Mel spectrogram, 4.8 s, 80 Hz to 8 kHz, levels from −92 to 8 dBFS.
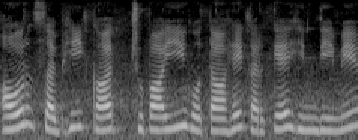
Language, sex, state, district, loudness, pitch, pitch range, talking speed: Hindi, female, Uttar Pradesh, Jalaun, -25 LUFS, 240 Hz, 225-265 Hz, 125 wpm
